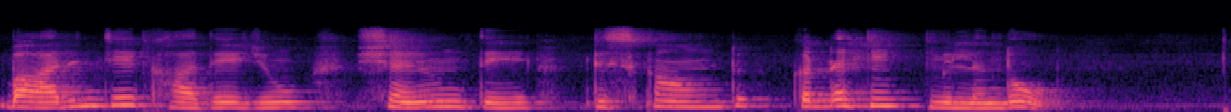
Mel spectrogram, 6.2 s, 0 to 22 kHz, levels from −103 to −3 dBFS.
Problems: constant background noise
